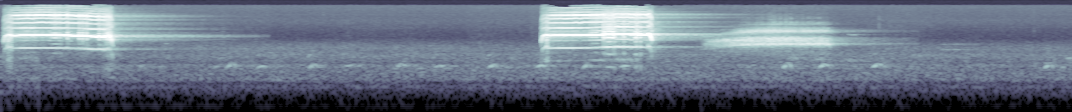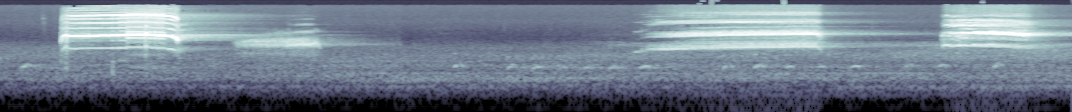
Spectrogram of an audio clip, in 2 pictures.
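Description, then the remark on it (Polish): Harsh, piercing barn owl shrieks ring out in repeated bursts: the female's high, raspy contact screams, each lasting about a second, alternating with the male's rougher, hoarse courtship screeches, over a faint background of soft chirping. “Przeraźliwe okrzyki wydobywane przez płomykówkę nie przypominają dźwięków wydawanych przez żadną inną sowę.”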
